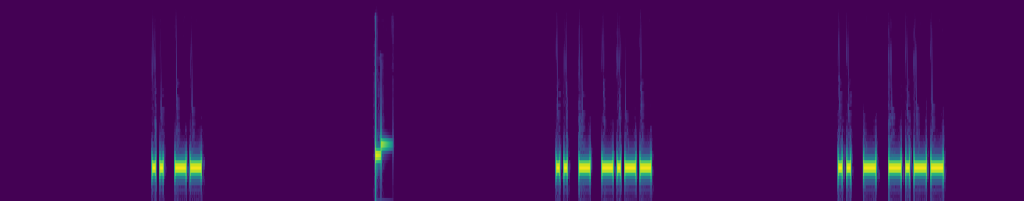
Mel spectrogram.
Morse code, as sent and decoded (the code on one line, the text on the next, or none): .. -- / .. - -.-- / .. - -.--
IM ITY ITY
